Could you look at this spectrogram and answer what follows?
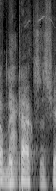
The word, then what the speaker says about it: Metaxas: Am I saying that right? – Yeah, Metaxas, yes.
